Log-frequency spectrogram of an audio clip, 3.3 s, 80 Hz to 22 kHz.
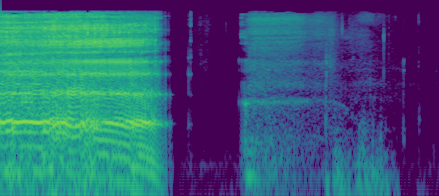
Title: The big burp 3 the burp grenade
